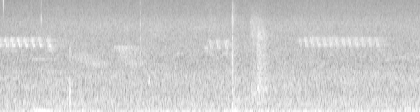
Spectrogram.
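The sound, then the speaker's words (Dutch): Faint birds chirp in short, rapid trills that repeat several times over a steady outdoor hiss, with a few sharper calls in between and no one speaking, at a holiday park in Doorn. “Maar het zijn deze keer geen kinderen die hinderen, maar het zijn vogels.”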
